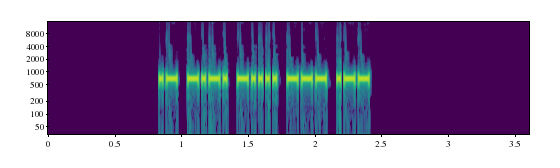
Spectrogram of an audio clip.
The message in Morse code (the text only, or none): AC6OW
